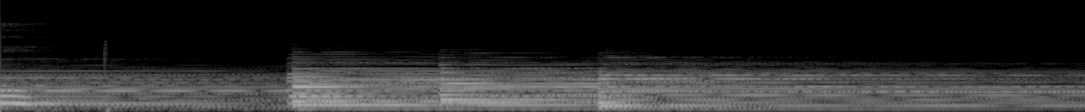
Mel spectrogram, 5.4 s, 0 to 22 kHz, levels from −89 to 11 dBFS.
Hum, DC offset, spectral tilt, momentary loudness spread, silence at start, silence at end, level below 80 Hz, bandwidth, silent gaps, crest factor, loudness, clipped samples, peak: none; under 0.1%; -10.5 dB/octave; 14 LU; 0 s; 0 s; -60 dBFS; 4.4 kHz; none; 18 dB; -32 LUFS; under 0.1%; -14 dBFS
